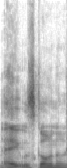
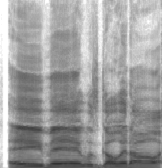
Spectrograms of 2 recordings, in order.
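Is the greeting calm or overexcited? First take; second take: calm; overexcited. First: The greeting sounds calm and professional. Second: The greeting sounds overexcited and drunk.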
